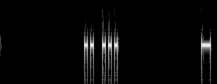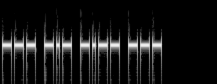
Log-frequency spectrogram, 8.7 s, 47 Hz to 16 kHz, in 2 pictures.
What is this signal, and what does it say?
Morse code, heard as a keyed tone, about 20 wpm, 700 Hz. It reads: IS TOKYO
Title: Common QSO Phrases - 4x Word-Spacing - 20wpm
